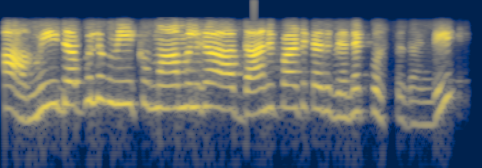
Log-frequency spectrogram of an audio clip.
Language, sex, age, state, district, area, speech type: Telugu, female, 30-45, Telangana, Medak, rural, conversation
